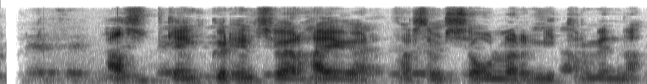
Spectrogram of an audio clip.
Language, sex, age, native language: Icelandic, male, 20-29, Icelandic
